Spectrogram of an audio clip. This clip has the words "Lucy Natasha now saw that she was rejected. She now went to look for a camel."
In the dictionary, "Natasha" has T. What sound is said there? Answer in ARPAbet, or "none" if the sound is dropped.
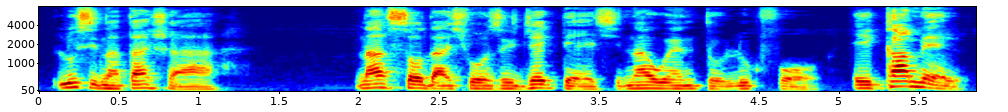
T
